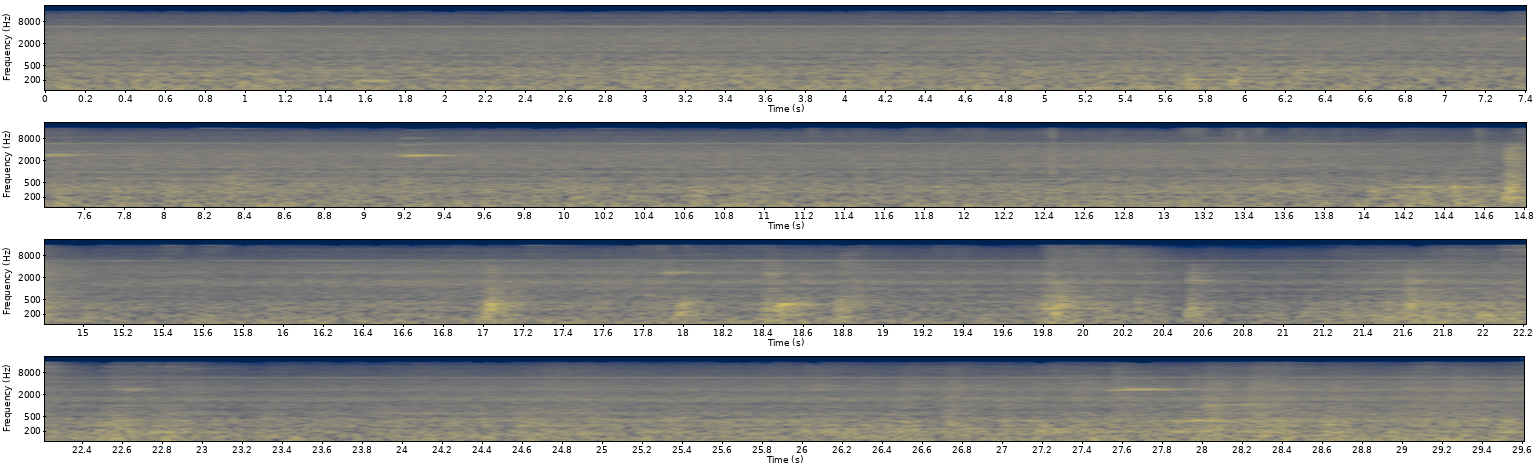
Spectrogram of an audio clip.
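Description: NYC subway shuttle train running along the track, heard from aboard: a steady low rumble of wheels on rail, with several sharp knocks about halfway through and a few brief faint wheel squeals now and then.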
